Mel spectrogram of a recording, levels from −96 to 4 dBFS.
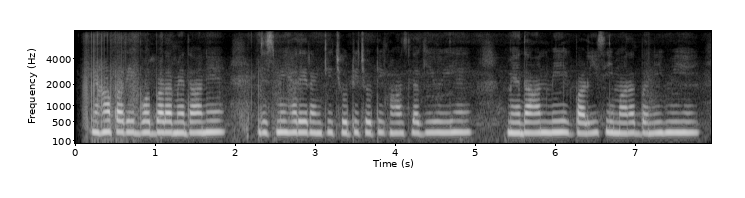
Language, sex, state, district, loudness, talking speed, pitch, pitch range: Hindi, female, Chhattisgarh, Sarguja, -24 LUFS, 190 wpm, 250 Hz, 245-255 Hz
